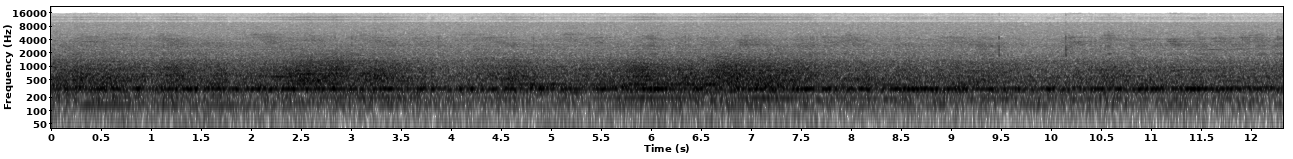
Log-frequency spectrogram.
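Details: Ventilation equipment installed April 2009 in a basement boiler room: constant airy roar with a steady mid-pitched hum and slow swells in loudness, running loud, previously 24/7; cause unknown.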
